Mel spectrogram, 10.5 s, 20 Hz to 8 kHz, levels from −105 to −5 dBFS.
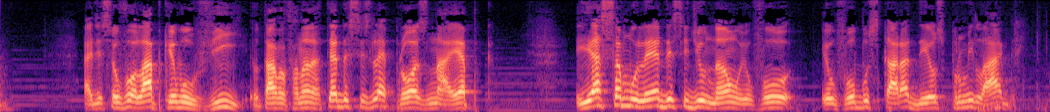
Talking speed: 175 wpm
